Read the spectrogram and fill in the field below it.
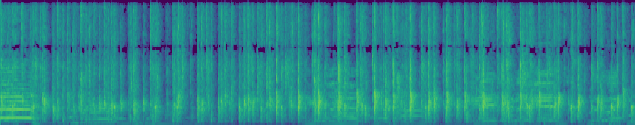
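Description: Audience members clap along in rhythm.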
